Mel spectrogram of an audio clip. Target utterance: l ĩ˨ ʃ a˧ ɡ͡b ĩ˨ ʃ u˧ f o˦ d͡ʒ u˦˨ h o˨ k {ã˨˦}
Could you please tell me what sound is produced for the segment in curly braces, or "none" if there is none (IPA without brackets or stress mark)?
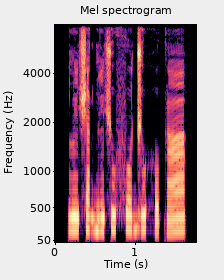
ã˨˦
